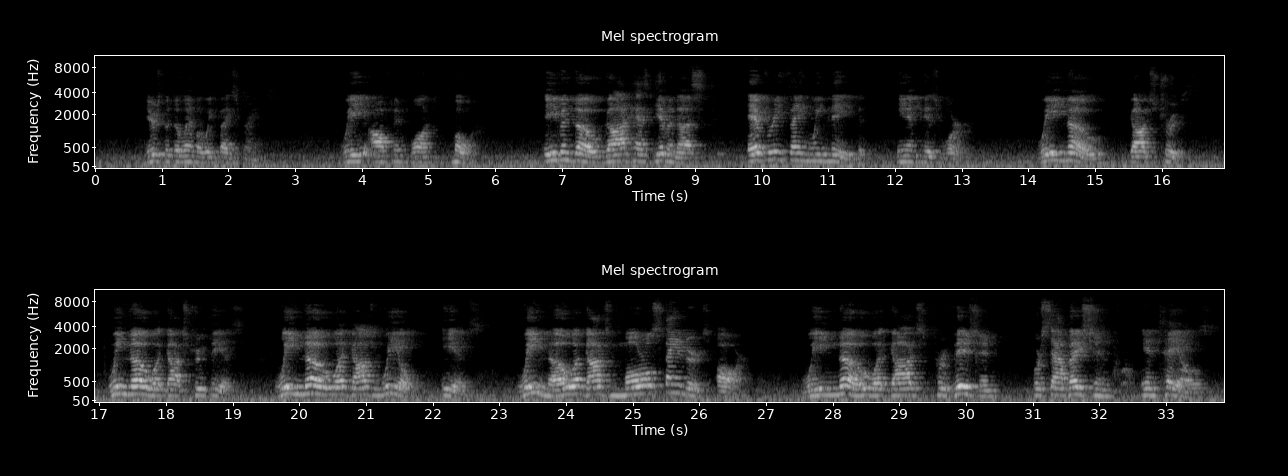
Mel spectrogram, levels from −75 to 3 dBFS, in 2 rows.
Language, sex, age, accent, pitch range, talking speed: English, male, 40-59, American, 120-160 Hz, 95 wpm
